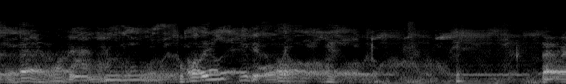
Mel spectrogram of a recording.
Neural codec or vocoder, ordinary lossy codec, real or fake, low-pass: codec, 16 kHz, 1 kbps, FreqCodec, larger model; none; fake; none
